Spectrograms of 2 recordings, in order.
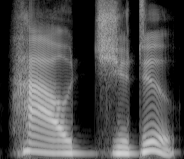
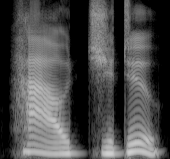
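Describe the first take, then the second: First: The d and y blend into a j sound. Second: The same.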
